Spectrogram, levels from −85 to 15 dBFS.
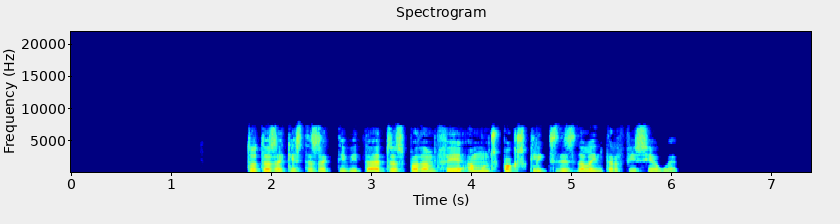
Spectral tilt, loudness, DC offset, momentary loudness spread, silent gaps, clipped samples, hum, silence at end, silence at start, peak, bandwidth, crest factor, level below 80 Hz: -3 dB/octave; -26 LUFS; under 0.1%; 8 LU; 2.61-2.66 s; under 0.1%; none; 1.35 s; 1.75 s; -4 dBFS; 7.8 kHz; 26 dB; -68 dBFS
